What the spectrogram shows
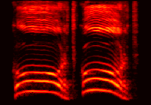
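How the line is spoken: Loud distant shout. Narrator (Russian): заорал Лёшка в сторону башни

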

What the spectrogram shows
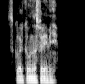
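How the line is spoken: Quiet question. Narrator (Russian): негромко спросил Судоплатов

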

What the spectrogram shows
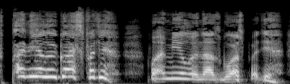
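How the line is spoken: Moaning woman. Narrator (Russian): застонал еще другой, женщина

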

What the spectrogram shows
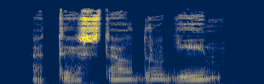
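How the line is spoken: Slow, female. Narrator (Russian): медленно произнесла она

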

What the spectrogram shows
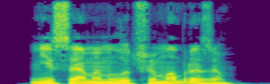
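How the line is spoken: Cold question. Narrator (Russian): холодно переспросил

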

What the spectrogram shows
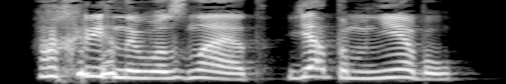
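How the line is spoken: Short laugh. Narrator (Russian): хохотнул он

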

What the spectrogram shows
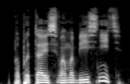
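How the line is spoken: Soft gentle speech. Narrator (Russian): мягко проговорил он

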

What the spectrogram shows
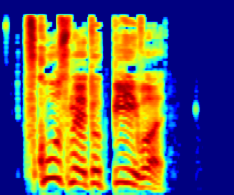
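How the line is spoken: Near shout, attention-grabbing. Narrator (Russian): Сива почти выкрикнул, привлекая внимание хозяина кормильни

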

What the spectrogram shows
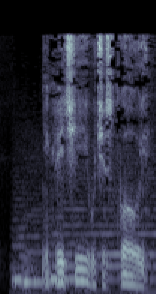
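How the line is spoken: Low, muffled. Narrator (Russian): глухо ответил старший стрелец

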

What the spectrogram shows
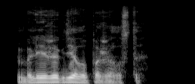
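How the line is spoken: Quiet, level voice. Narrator (Russian): негромко произнес глава гильдии

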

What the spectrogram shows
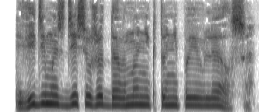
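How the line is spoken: Tired. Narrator (Russian): устало прокомментировал я

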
